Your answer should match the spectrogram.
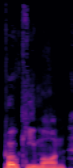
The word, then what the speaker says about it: Pokémon: As far as I know, no language works like that. But the anime is popular enough that to generations of kids, that is how you pronounce it, Pokemon. And while many in Europe and Japan still call it Pokemon, many have at least adapted the lengthened O. So it's mostly called Pokemon or Pokémon.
